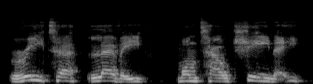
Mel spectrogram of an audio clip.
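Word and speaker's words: Rita Levi-Montalcini: I have actually been practicing how to pronounce this all day. Her name is, if you Google her, Rita Levy Montelchini.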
